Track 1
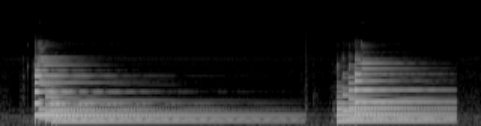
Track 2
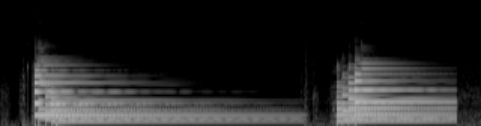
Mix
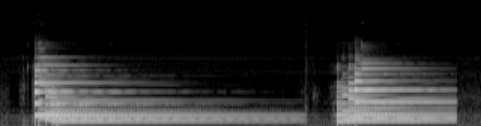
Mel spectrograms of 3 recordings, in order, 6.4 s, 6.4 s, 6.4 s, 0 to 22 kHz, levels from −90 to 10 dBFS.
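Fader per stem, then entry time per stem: +0.5, +3.0 dB; 0.00, 0.00 s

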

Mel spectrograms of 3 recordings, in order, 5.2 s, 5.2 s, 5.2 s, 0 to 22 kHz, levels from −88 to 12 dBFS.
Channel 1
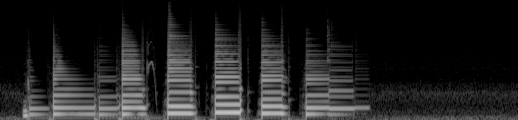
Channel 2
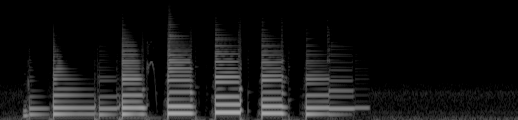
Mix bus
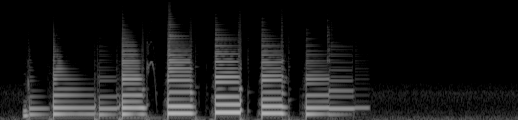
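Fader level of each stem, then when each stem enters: -9.5, -1.0 dB; 0.00, 0.00 s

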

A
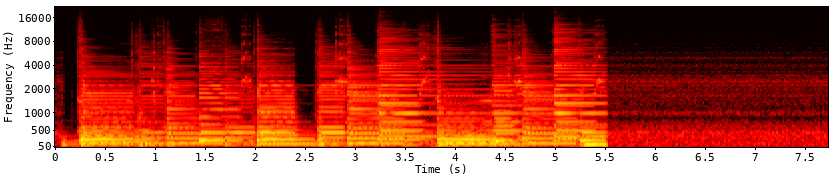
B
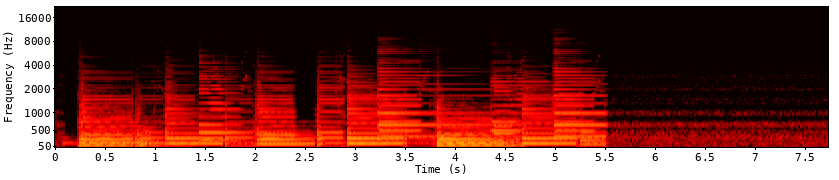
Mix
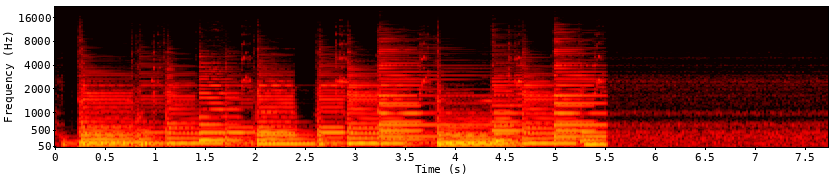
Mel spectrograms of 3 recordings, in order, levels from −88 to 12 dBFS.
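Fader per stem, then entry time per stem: -8.5, +1.0 dB; 0.00, 0.00 s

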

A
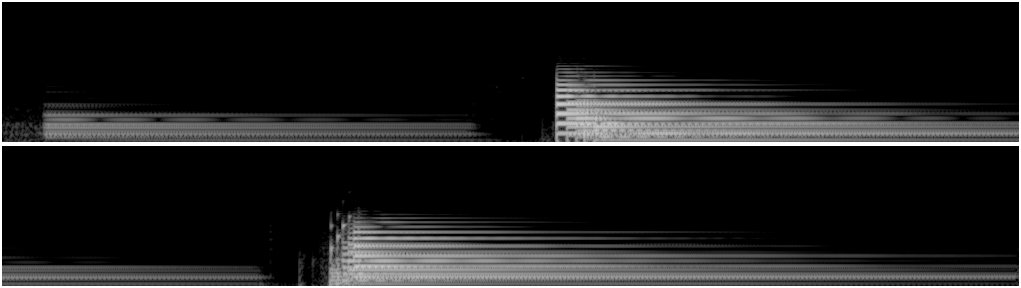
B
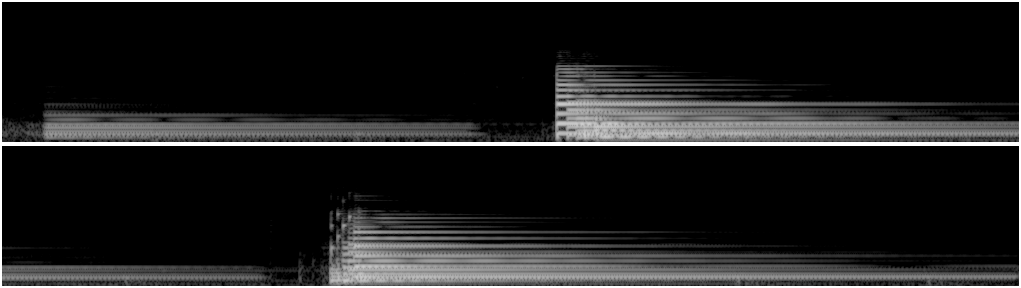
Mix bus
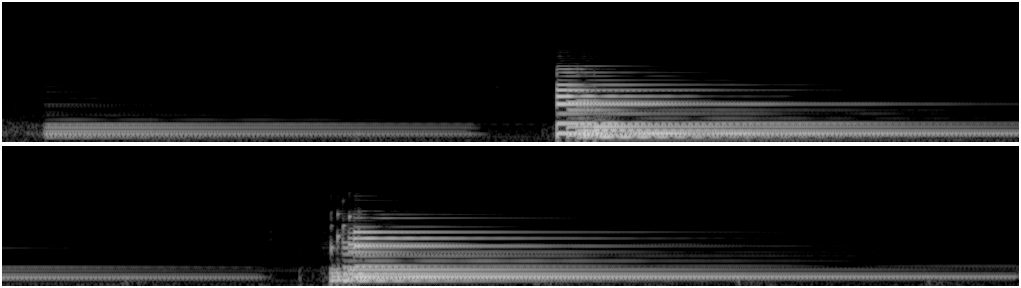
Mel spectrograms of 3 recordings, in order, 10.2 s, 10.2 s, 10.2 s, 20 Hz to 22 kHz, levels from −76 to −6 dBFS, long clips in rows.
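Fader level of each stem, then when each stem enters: -7.0, -2.5 dB; 0.00, 0.00 s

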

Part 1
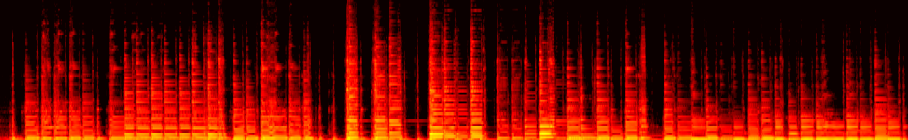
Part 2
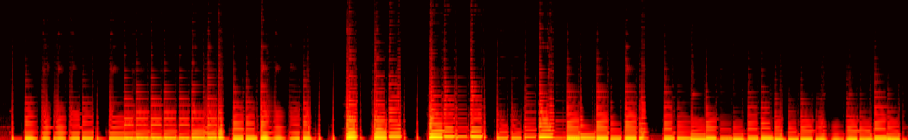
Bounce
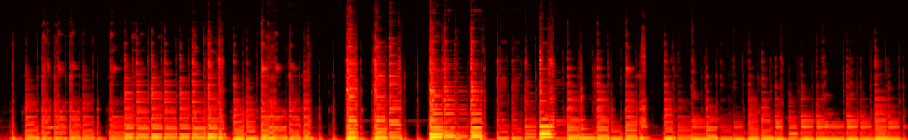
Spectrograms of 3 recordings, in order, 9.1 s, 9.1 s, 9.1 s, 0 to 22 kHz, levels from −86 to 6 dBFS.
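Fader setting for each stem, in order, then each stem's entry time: -2.0, -7.5 dB; 0.00, 0.00 s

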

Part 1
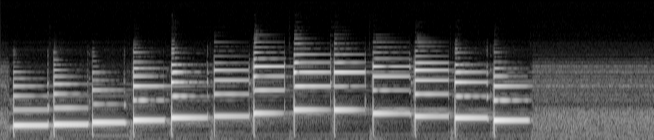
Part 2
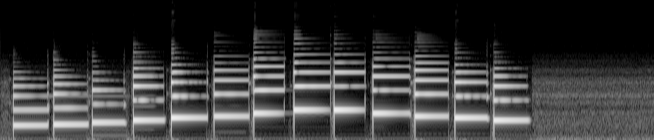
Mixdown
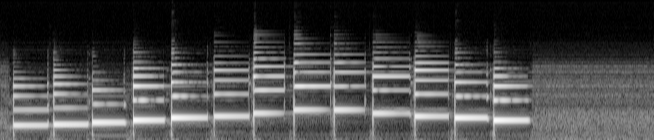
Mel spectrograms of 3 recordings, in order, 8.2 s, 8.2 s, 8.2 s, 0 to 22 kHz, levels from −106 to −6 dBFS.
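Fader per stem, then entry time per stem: -1.0, +2.0 dB; 0.00, 0.00 s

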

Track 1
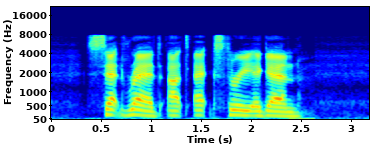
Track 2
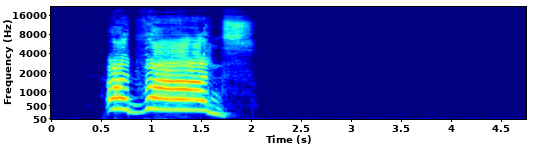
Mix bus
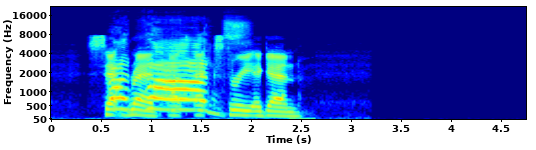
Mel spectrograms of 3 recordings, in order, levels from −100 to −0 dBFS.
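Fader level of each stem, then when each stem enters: -7.0, -4.5 dB; 0.00, 0.00 s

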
